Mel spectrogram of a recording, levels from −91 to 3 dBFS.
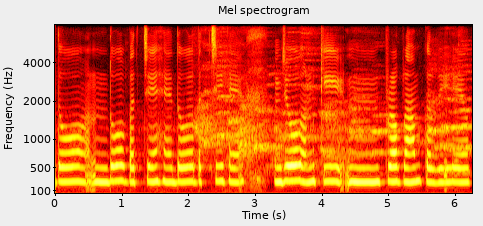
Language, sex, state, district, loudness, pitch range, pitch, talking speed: Hindi, female, Bihar, West Champaran, -15 LUFS, 250-260 Hz, 255 Hz, 145 wpm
